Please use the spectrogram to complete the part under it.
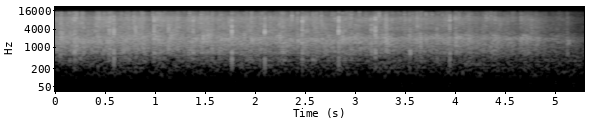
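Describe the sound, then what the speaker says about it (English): Steady, sustained applause from a crowd at a U.S. Navy Second Fleet establishment ceremony in Norfolk, dense clapping holding at an even level throughout and tapering slightly at the end, with no voices over it. "So how about a round of applause for the team that pulled this together?"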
